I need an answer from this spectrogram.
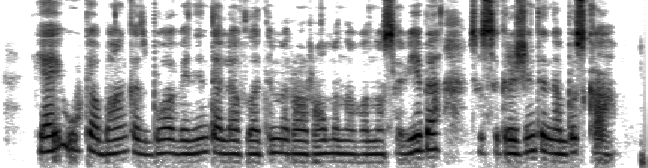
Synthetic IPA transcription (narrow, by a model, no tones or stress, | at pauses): jæɪuːkʲoːbɑˑŋkɐs̬bʊʋoːʋʲiɛnʲɪnʲt̪ʲɛlʲɛːʋlˠɐd̪ʲɪmʲɪɾoːɾɔmɐnɔʋoːnuɔsɐʋʲiːbʲæːsʊsʲɪɡɾɐʒʲɪnʲt̪ʲɪnʲɛbʊskɑ̰ː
